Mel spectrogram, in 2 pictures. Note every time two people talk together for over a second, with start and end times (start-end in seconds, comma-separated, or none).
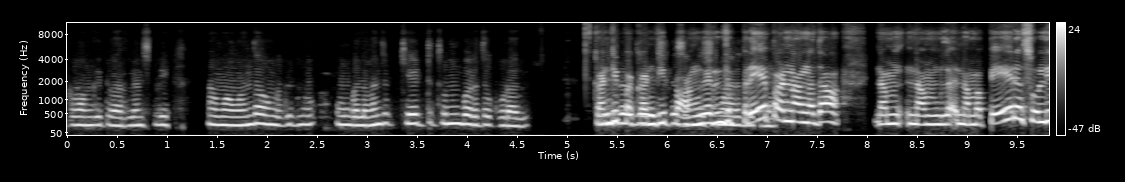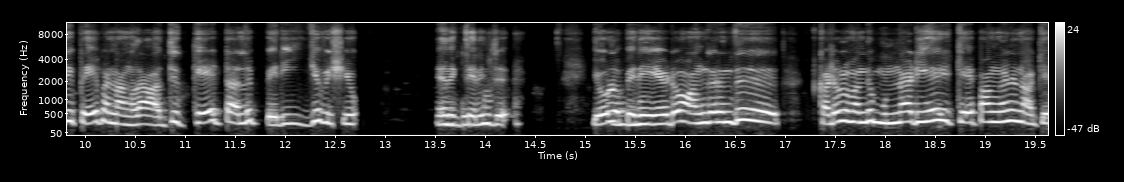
5.4-7.1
